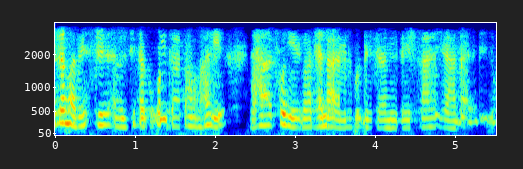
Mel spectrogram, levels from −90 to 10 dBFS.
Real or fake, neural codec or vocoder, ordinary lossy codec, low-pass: fake; codec, 16 kHz in and 24 kHz out, 0.6 kbps, FireRedTTS-2 codec; MP3, 24 kbps; 3.6 kHz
